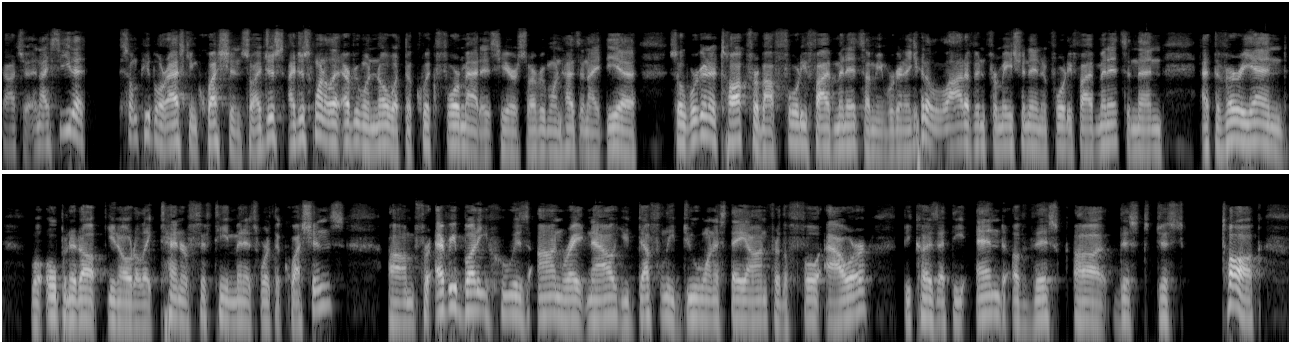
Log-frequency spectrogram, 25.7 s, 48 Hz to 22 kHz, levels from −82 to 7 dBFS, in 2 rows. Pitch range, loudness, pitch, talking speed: 105-125 Hz, -22 LUFS, 115 Hz, 240 wpm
